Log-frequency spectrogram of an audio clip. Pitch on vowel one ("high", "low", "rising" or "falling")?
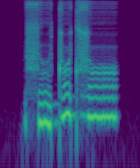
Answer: low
